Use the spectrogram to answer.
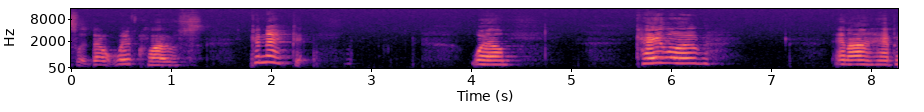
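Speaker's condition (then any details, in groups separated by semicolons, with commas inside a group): Cerebral palsy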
